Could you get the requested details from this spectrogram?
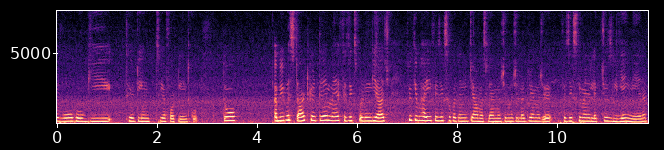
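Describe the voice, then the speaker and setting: A woman's voice: fairly high pitch, steady tone, brisk, mellow, a little hiss or hum, low-quality recording. A young woman from Pakistan, a student, chatting through a casual vlog voice-over and switching between Urdu and English mid-sentence. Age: young adult. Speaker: student vlogger.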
